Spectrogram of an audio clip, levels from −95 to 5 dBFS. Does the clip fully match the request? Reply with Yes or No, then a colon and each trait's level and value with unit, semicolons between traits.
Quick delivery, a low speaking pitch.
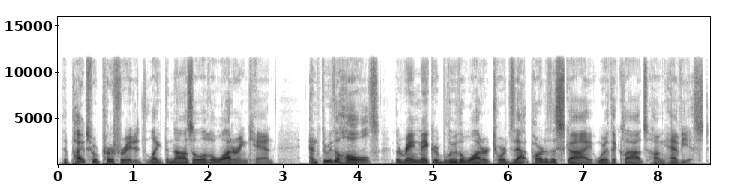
Yes: fast, 220 wpm; low, 115 Hz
